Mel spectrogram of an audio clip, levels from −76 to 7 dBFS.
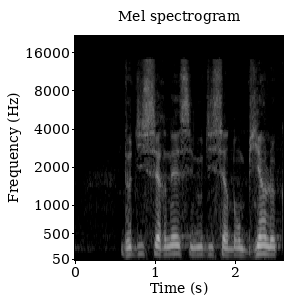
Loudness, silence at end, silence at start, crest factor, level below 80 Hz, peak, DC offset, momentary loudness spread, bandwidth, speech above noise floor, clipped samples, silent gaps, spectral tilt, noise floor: -30 LUFS; 0.05 s; 0.6 s; 20 dB; -76 dBFS; -12 dBFS; under 0.1%; 7 LU; 14.5 kHz; 34 dB; under 0.1%; none; -3 dB/octave; -64 dBFS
